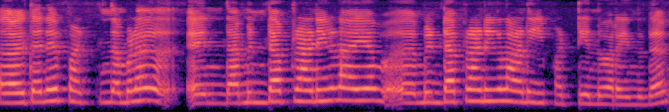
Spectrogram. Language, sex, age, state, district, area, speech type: Malayalam, female, 18-30, Kerala, Wayanad, rural, spontaneous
